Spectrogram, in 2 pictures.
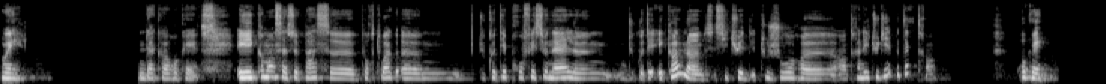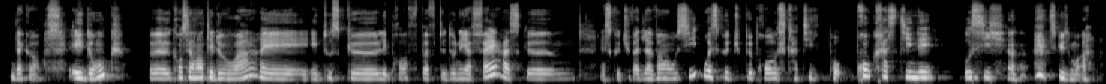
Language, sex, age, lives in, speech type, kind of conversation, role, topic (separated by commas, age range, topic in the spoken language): French, female, 55-59, Portugal, conversation, podcast, host, Comment gères-tu la procrastination quand il faut travailler ?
